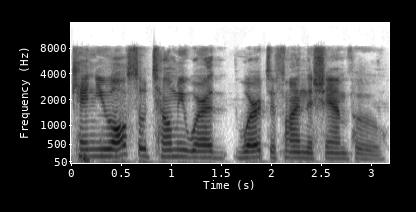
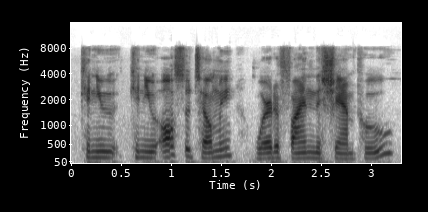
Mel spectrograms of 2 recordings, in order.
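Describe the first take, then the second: First: The voice falls at the end. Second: The voice rises at the end. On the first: The speaker calls it wrong. "so your voice went down" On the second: The speaker calls it right. "So my voice goes do"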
